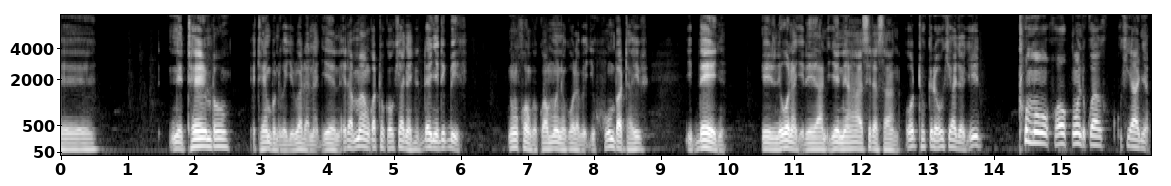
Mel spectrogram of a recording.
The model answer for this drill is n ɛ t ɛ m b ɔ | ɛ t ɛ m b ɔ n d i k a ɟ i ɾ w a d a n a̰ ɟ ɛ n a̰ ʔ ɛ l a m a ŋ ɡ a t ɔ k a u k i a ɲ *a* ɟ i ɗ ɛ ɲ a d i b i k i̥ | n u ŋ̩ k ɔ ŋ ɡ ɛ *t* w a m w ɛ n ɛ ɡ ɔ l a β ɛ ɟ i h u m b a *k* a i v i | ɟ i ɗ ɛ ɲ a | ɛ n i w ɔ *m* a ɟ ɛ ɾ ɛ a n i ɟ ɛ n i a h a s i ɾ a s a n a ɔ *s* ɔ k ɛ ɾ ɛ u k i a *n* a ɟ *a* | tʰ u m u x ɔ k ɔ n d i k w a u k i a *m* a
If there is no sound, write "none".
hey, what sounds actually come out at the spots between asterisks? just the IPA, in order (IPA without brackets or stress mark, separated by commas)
a, k, t, n, t, ɲ, i, ɲ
